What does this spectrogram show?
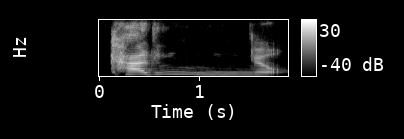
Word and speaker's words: carinho: não acontece no inglês o n h u n h é representado por este símbolo e tenho um som alaza lado é um som do E aí não existe no inglês mas é um pouco similar quando falamos Union onion certo por exemplo carinho galinha vizinha o minha ok muito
